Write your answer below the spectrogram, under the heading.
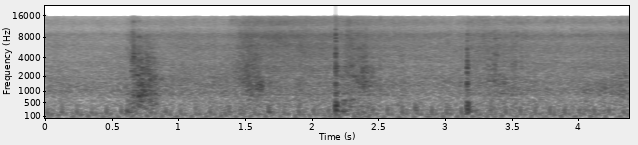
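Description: Chicken pieces sizzling in a large metal wok while a long metal ladle stirs them, scraping and knocking against the pan four or five times.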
